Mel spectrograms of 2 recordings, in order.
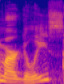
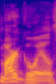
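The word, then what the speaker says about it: Margolyes: could be a scarf could be socks Miriam Margulis it's not pronounced margles by the way oh I'm glad you cleared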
